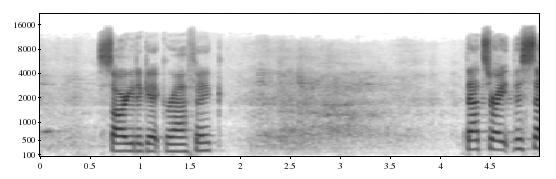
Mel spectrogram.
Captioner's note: laughter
